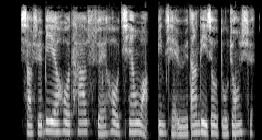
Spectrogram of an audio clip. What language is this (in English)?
Chinese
